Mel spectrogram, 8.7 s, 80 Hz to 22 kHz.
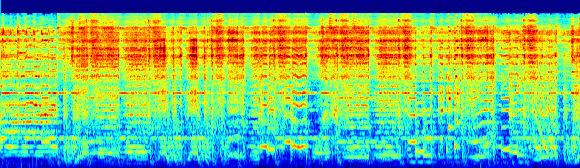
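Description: A music track played at maximum volume through the Alcatel One Touch Idol 3 smartphone's front-facing stereo speakers, playing cleanly without rattling.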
